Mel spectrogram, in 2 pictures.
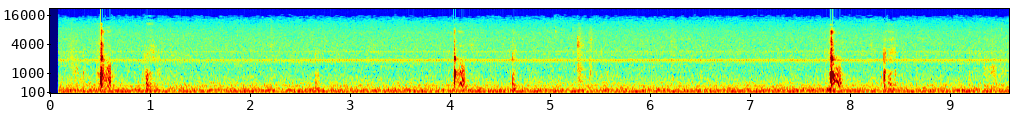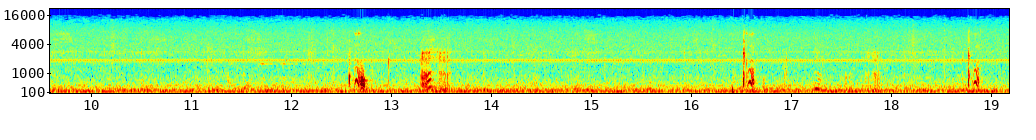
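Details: Baby being held on his birthday with hiccups: soft, sharp hiccups at irregular intervals, about eight a minute, over a steady background hum.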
